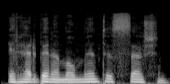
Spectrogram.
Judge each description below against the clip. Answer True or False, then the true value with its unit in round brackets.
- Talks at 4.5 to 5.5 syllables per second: False (5.8 syllables/s)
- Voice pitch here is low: True (110 Hz)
